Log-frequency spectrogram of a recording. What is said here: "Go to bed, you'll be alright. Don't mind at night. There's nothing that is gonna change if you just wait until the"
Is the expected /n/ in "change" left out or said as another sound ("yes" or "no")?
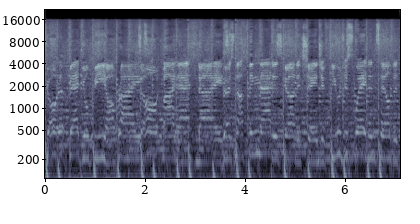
no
